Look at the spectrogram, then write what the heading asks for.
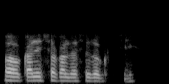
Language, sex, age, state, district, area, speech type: Odia, male, 18-30, Odisha, Malkangiri, urban, conversation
